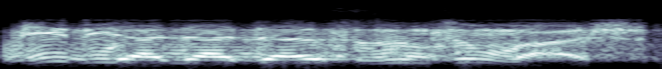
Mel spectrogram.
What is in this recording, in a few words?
tank damaged, mood low, speech tur; War Thunder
